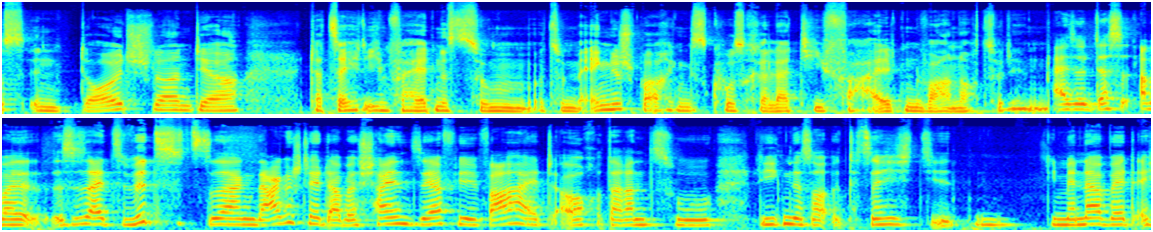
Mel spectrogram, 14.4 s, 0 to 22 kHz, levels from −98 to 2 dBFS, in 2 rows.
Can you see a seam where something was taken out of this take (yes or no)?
yes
